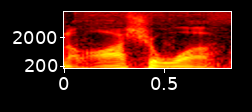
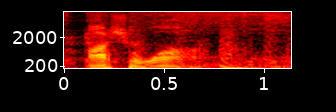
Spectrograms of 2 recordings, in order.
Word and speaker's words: Oshawa: I just like saying Oshawa. Is it Oshawa? Oshawa? Oshawa.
